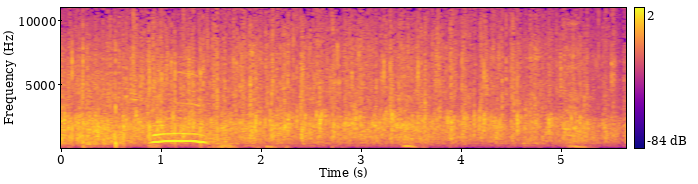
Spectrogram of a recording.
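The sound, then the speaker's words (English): An audience applauds steadily to welcome a performer back, a dense wash of clapping that holds an even loudness throughout, with a brief whistle near the start and a few low murmurs underneath. “Let's give her a big hand of applause.”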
